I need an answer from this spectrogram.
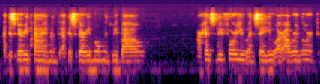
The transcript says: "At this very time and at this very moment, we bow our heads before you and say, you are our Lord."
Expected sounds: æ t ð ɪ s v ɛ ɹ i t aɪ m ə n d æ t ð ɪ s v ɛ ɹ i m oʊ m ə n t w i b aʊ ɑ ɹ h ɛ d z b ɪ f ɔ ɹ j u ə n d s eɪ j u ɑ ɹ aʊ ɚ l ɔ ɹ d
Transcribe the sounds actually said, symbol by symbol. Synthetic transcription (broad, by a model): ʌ t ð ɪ s v ɛ ɹ i t aɪ m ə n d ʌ t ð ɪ s v ɛ ɹ i m oʊ m ə n t w i b aʊ ɑ ɹ h ɛ d s b ɪ f ɔ ɹ j u ə n d s eɪ j u ɑ ɹ aʊ ɚ l ɔ ɹ d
